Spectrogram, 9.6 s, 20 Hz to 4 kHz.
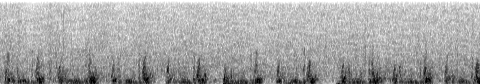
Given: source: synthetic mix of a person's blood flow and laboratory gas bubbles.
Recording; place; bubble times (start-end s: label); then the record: Doppler ultrasound of blood flow; precordium
0.00-0.42 s: bubbles
0.48-0.67 s: bubbles
0.94-1.42 s: bubbles
1.55-1.76 s: bubbles
From the record:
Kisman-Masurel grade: 221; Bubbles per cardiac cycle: several, 3 to 8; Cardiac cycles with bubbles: 10 to 50%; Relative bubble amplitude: barely perceptible (0.100 to 0.250); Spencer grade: 2 (many but less than half of the cardiac periods contain bubble signals, singularly or in groups); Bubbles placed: only in the low amplitude regions of the cardiac cycle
